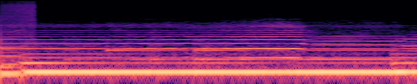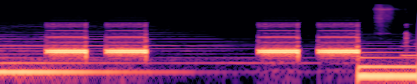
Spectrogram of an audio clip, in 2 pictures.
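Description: A telephone rings in four bright electronic bursts, two close pairs standing out loud over low sustained background music, with no talking.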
